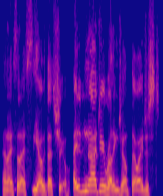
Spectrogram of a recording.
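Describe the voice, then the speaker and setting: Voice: medium pitch, animated, quick pace, no echo. Tabletop player, light and giggly, dry close mic. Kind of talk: casual tabletop chat.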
